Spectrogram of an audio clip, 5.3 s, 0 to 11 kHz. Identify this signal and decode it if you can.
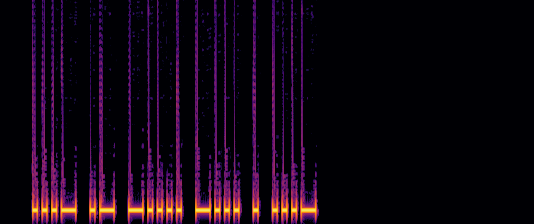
Morse code, heard as a keyed tone, about 25 wpm, 700 Hz. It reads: VA6BEV
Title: DXCC-100 Call Signs - 6 Characters - Repeated 3x - 25wpm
